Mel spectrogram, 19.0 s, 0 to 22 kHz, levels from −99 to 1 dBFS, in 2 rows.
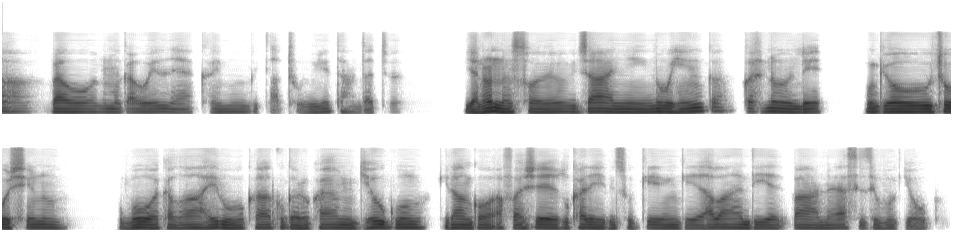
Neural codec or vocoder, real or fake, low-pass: codec, 16 kHz, about 1 kbps, DyCAST, with the encoder's durations; fake; 7.2 kHz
